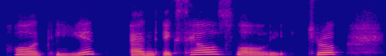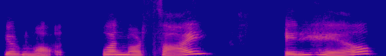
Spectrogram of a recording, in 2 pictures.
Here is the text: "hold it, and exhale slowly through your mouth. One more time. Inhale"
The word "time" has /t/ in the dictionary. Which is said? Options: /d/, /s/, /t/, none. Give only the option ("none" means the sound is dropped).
/s/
